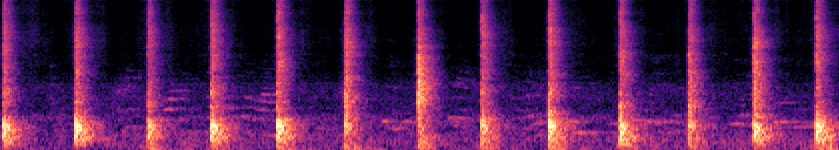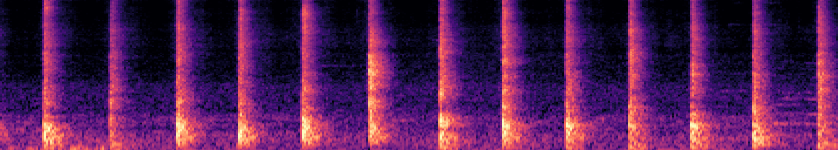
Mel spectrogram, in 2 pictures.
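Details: Cupped-hand chest percussion on the back during physiotherapy chest therapy: steady hollow claps, about two a second, used to loosen phlegm and help clear the cough.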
